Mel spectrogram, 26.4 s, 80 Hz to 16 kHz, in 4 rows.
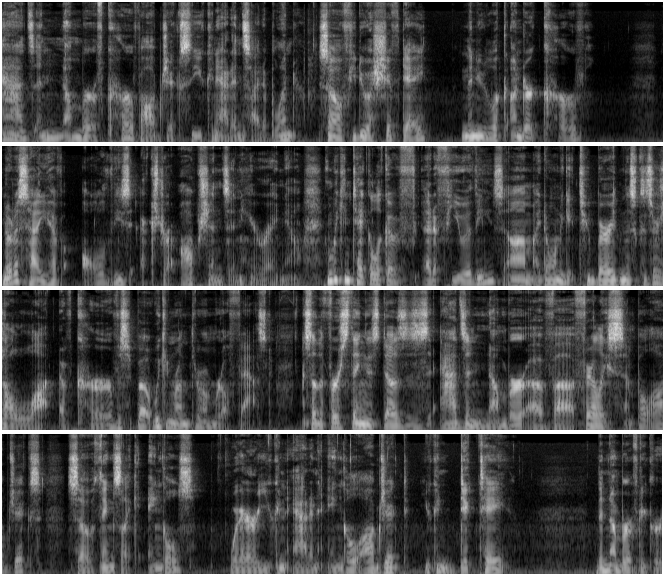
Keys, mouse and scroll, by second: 3.0 click, 3.0 middle click, 3.0 n, 3.2 shift+a, 4.9 shift+a, 11.1 click, 12.1-12.6 scroll down 5, 12.6-14.1 scroll up 2, 14.1-15.2 scroll up 2, 16.1 shift+a, 22.6-23.6 scroll down 3, 23.6 scroll down 3, 24.6 click.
